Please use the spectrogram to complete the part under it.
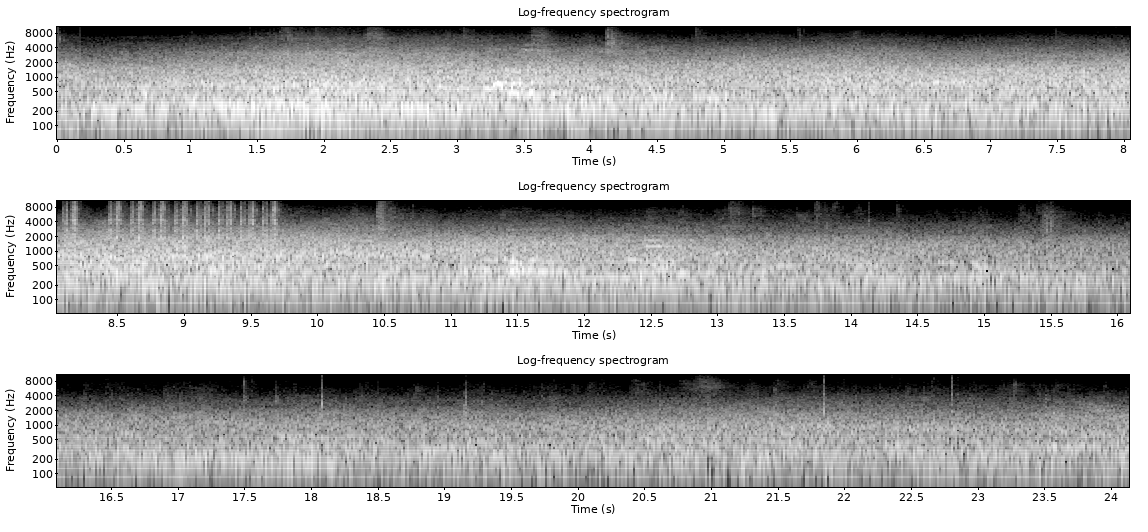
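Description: A man talks quietly at a distance.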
